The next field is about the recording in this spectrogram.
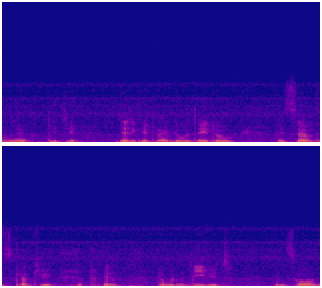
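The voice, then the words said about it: Odd accent, neither foreign nor English. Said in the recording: “my accent isn't that of an Englishman... Not really, I don't know what it is. But it's something funny... It's of your own invention... something exotic, something odd. It's not foreign. But nor is it English.”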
